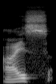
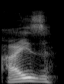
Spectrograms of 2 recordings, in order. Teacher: So in Mandarin, Z, ZH, and J are not voiced, but they are voiced in English, or, well, we don't have ZH in English, but Z is voiced. It's the difference between ice and eyes in English · Shown in: second take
